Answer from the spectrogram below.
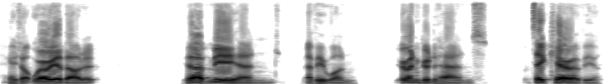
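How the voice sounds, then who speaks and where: A man voicing a rough, big-hearted young male fighter who talks loudly and bluntly as he comforts. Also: lowish voice, normal speed, close to an everyday voice. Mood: comforting. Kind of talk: amateur video game fan dub.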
